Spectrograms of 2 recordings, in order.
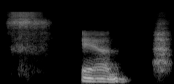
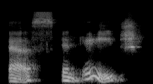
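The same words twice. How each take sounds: First: S and H said as their sounds, hiss then breathy h; letter sounds. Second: S and H said slowly as letter names. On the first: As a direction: say "S and H" as the sounds s and h, low and slow. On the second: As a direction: say "S and H" as the names ess and aitch, slowly. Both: Shown as a demonstration. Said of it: "have their own sounds".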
